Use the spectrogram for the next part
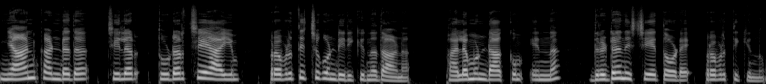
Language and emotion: Malayalam, neutral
